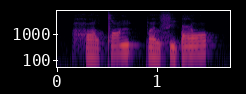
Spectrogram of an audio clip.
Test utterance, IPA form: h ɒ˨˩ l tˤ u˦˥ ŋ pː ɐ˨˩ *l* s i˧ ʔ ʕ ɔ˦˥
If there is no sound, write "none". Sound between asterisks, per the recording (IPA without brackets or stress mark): l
